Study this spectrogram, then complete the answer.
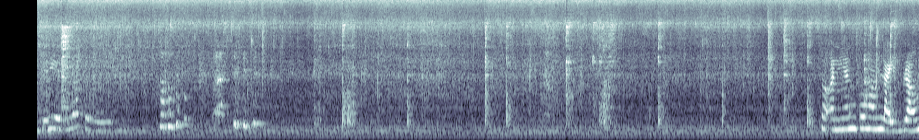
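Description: A metal spoon scrapes and knocks against a pan.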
